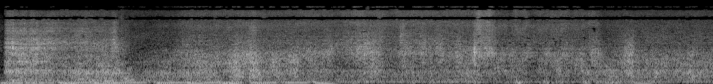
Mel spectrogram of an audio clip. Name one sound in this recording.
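A blow dryer blows air with a steady, loud rushing roar.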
